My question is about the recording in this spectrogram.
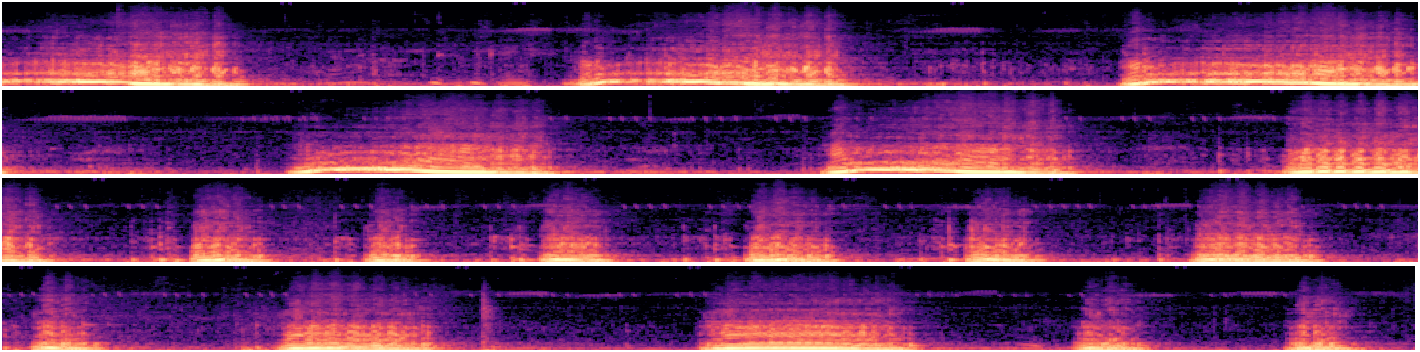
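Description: Lion roaring a full bout: about five long, deep roars, each falling in pitch, a few seconds apart, then a run of shorter grunts coming faster, about one a second.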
